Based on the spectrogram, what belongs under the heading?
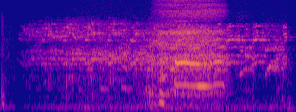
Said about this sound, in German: Lamas, übrigens, Lamas machen folgende Geräusche.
